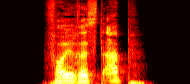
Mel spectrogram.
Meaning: second-person singular subjunctive I of abfeuern
- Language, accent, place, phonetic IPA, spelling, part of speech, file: German, Germany, Berlin, [ˌfɔɪ̯ʁəst ˈap], feurest ab, verb, De-feurest ab.ogg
